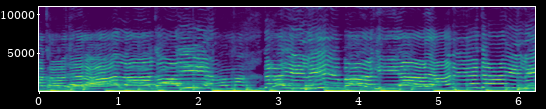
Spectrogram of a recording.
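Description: Women singing a rustic Kaharwa folk song, with a hand drum keeping a steady repeating beat under the voices.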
